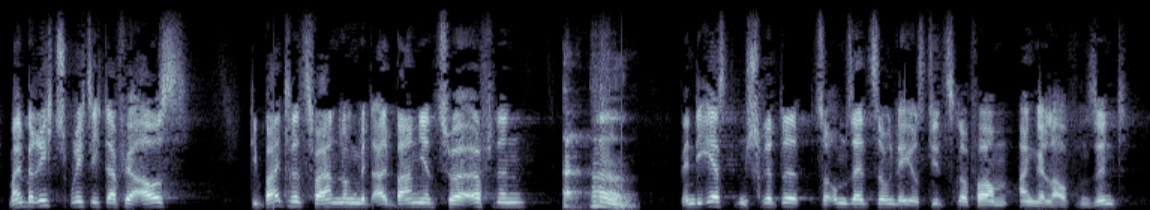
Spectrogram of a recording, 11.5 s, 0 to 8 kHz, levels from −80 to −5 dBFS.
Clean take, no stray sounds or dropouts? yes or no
no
